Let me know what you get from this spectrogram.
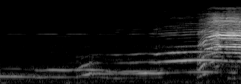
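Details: Orange domestic cat squabbling with a second cat, sounding menacing: a low moaning wail that wavers and climbs in pitch, then breaks into a loud, harsh screech at the end.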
